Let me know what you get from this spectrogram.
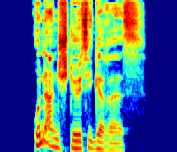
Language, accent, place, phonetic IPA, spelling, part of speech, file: German, Germany, Berlin, [ˈʊnʔanˌʃtøːsɪɡəʁəs], unanstößigeres, adjective, De-unanstößigeres.ogg
- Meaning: strong/mixed nominative/accusative neuter singular comparative degree of unanstößig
